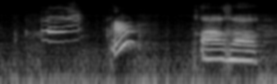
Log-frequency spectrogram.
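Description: A voice imitates a cat, giving three drawn-out meows close up, separated by short pauses.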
